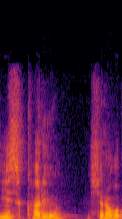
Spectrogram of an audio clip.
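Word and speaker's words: Ἰσκαριώτης: 헬라어로는 이스카리옷이라고 발음하는데 호칭에 대한 주장이 보통 세 가지 정도로 나닙니다.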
